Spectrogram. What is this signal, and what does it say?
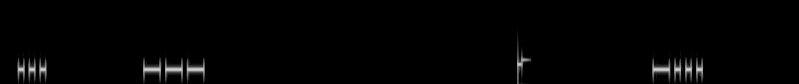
Morse code, heard as a keyed tone, about 22 wpm, spaced as for 8 wpm, 700 Hz. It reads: SO B
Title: 6x Character Spacing - Top 300 Words - 22wpm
